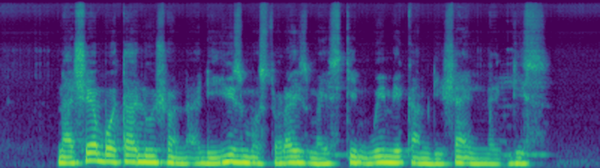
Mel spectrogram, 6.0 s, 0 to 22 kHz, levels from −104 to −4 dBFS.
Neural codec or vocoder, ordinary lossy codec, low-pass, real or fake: vocoder, 44.1 kHz, 128 mel bands, Pupu-Vocoder; none; 19.8 kHz; fake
